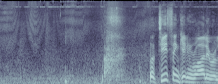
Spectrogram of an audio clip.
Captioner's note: Dave sighs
